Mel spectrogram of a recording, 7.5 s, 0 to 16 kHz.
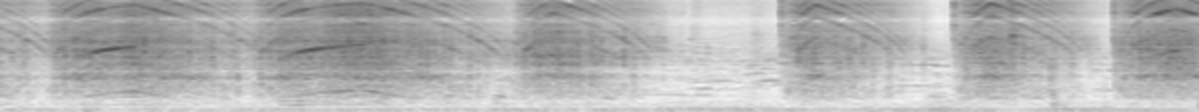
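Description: Cheap Chinese 550 W two-speed electric drill run in short repeated bursts, about one a second. Its motor whine rises and falls with each squeeze and release of the trigger.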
